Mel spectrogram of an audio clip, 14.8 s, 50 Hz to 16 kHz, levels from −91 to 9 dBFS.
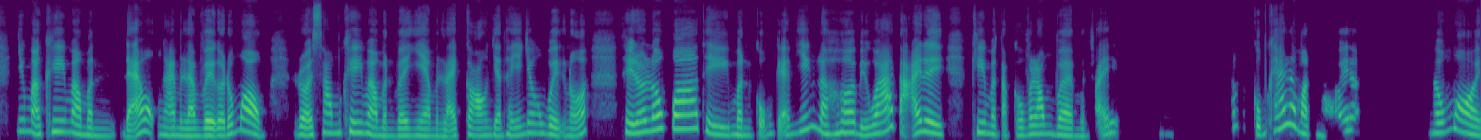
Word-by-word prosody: Nhưng 300 -1 -7
mà 215 -6 +4
khi 290 +4 -2
mà 260 -4 +3
mình 185 -3 -4
đã - - +3
một 290 - +2
ngày 195 -2 -1
mình 185 -1 -3
làm 180 0 +2
việc 185 0 +6
rồi, 190 +1 +2
đúng 235 - -2
hông? 260 - +6 0.3
Rồi 205 -2 +3
xong 250 +2 -3
khi 265 -1 0
mà 235 -6 +3
mình 180 -1 -5
về 185 0 +1
nhà 185 -1 -2
mình 175 0 -8
lại 165 +1 0
còn 185 +2 0
dành 185 -1 -2
thời 195 -3 -4
gian 200 +3 -4
cho 255 0 -3
công 245 -1 -5
việc 205 -4 0
nữa, 185 +7 0 0.4
thì 255 -2 +3
đôi 270 +3 +3
lúc 350 +4 +4
á 360 0 +6
thì 215 -8 -1
mình 195 -2 -2
cũng 225 - -5
cảm 220 - -3
giác 295 +6 -4
là 250 - +1
hơi 265 +4 +2
bị 195 - -2
quá 245 - +3
tải 260 +4 +2
đi, 260 -5 +4 0.3
khi 265 -2 -2
mà 225 -2 -2
tập - - -6
cầu 195 0 -3
v 215 - -3
lông 225 0 +2
về 200 -3 +2
mình 180 0 -9
phải - - -2 0.5
ừm, 215 - -29 0.6
thức 390 +2 -11
cũng 210 - -1
khá 320 +8 -6
là 445 +3 +3
mệt 230 - +2
mỏi 190 +8 -8
á. - - -8 0.7
Đúng 255 +4 -1
rồi. 250 - +4
225 Hz, 265 wpm, -23 LUFS, 190-265 Hz, 0.7 s, việc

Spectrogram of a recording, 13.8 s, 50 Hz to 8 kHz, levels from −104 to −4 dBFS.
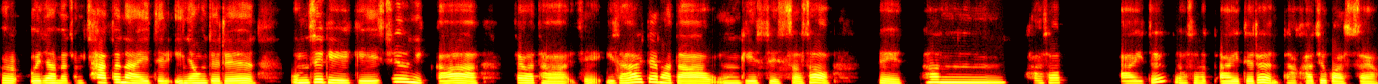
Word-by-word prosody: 그 210 -2 +1 0.2
왜냐면 200 0 +2
좀 195 - -11
작은 240 +2 +3
아이들 190 -3 +1
인형들은 200 0 +1 0.3
움직이기 225 -6 +2
쉬우니까 210 -10 +2 0.4
제가 210 -2 +2
다 170 -4 -1
이제 - - -7
이사할 210 +8 +2
때마다 195 -9 +2
옮길 185 +1 -3
수 185 - -8
있어서 180 +5 +1 0.5
네 185 -4 0 0.3
한 245 -2 +2 0.3
5 225 +2 -4 0.6
아이들, 180 - -2
6 190 -2 -6
아이들은 185 +5 +1
다 195 - -9
가지고 190 0 0
왔어요. 165 -1 -2
200 Hz, 240 characters per minute, -24 LUFS, 185-230 Hz, 0.6 s, 작은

